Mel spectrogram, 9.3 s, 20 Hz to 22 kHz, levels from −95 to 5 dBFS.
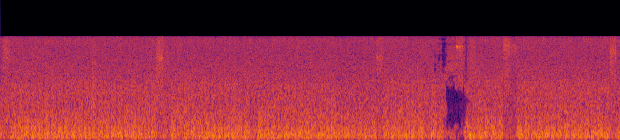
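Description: Speech suppressed in double talk at 6.57 to 6.99 s: the speech dips by roughly 10 dB, likely because the echo canceller treated overlapping talk as echo.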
